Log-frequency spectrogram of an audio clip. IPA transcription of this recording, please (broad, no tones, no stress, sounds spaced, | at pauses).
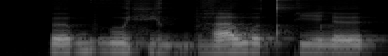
ɵ bʱ u fʲ o ɡ bʱ a w o t k i l ɘ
